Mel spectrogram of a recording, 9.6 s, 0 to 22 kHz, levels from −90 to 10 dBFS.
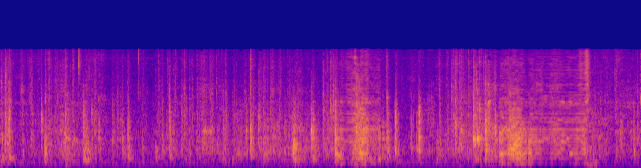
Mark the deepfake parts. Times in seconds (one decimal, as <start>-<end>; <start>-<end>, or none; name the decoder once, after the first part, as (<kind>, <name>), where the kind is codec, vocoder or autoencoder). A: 5.1-5.7 (vocoder, HiFi-GAN); 7.5-8.8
